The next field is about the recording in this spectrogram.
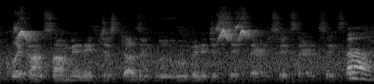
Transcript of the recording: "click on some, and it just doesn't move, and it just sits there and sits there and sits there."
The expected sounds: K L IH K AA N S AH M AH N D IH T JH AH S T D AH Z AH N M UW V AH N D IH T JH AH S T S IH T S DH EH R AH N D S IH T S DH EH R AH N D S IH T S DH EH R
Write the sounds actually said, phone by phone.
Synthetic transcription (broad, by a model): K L IH K N S AH M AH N IH T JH AH S D AH Z AH N M UW V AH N IH T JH AH S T S IH T S DH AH R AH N S IH T S DH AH R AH N S IH T S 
